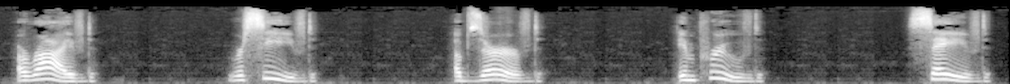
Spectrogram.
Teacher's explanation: pronounced like d after verb verbs ending with a V sound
